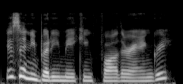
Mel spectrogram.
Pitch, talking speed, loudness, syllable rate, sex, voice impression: 205 Hz, 165 wpm, -17 LUFS, 6.7 syllables/s, female, feminine, adult-like, tensed, powerful, slightly hard, clear, fluent, intellectual, calm, slightly reassuring, elegant, slightly strict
